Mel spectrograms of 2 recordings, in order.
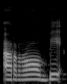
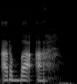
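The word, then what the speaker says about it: الرابع: RI ya latihan keempat jadi bacanya ini arraabi ya Jangan arbaah karena kalau urutan itu artinya yang ke gitu ya latihan yang keempat Nah kalau yang ke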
